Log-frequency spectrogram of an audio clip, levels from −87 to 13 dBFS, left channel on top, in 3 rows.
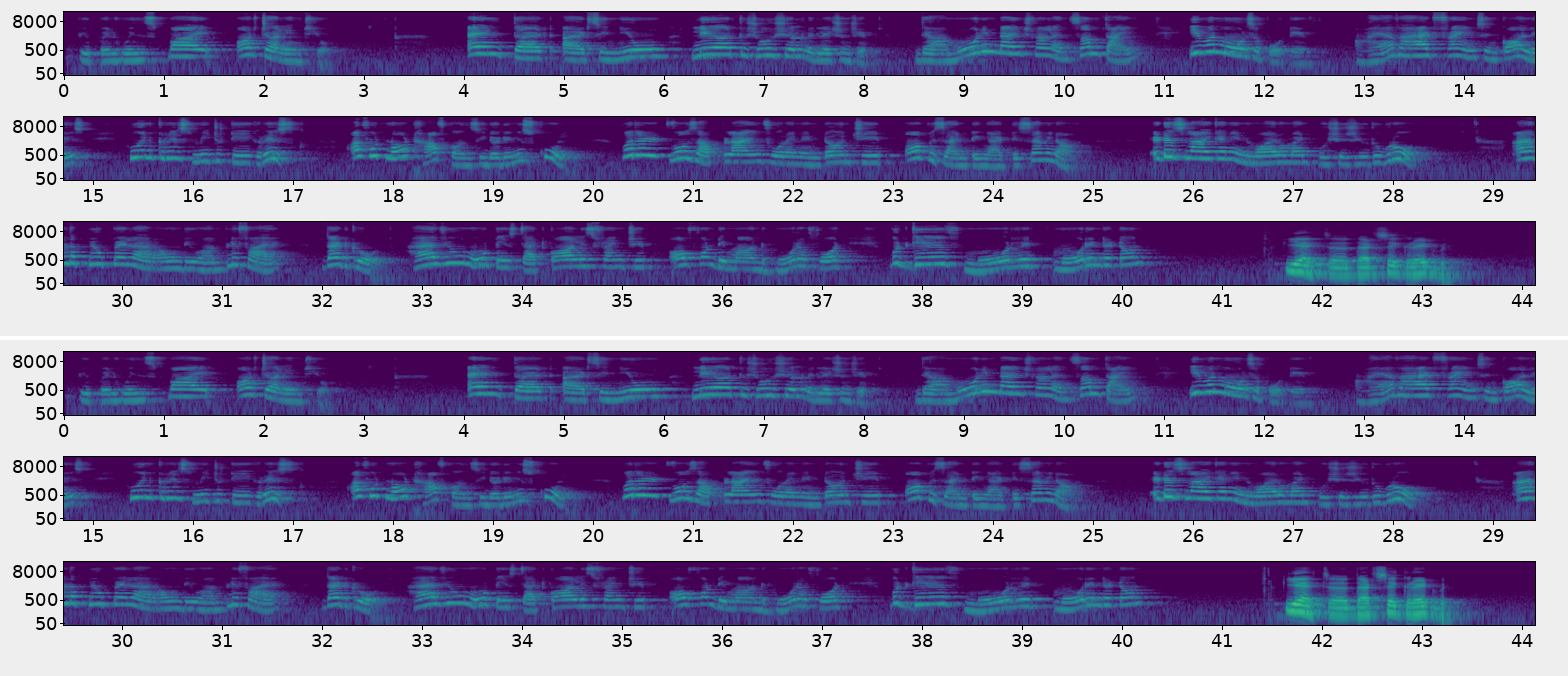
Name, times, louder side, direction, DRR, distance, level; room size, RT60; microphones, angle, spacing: voice 1, 0.1-2.6 4.0-6.0 6.3-8.1 8.5-10.8 11.3-12.4 12.9-14.9 15.4-17.0 17.6-19.8 20.3-24.9 25.6-28.3 29.2-31.6 32.0-32.6 32.9-40.2, left 2 dB, 15° left, 9 dB, 0.5 m, -38 dB
voice 2, 41.6-43.2, right 4 dB, 75° right, 14 dB, 0.4 m, -28 dB
13.5 x 4.9 x 3.1 m, 0.71 s
head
